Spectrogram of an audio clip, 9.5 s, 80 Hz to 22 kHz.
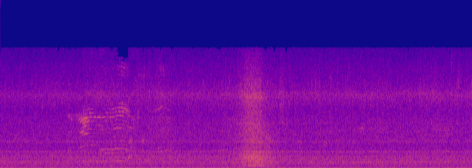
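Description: Inside a moving Class 156 diesel multiple unit: the underfloor diesel engine's steady low drone mixed with wheel and rail noise at speed. About five seconds in there is a brief louder rush.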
